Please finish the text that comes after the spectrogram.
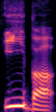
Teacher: In Texas German, there is no more rounding or rounded front vowels left. They are now unrounded. So instead of saying things like über, people will now say iber, which is more or less the same vowel, except for it's not rounded.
